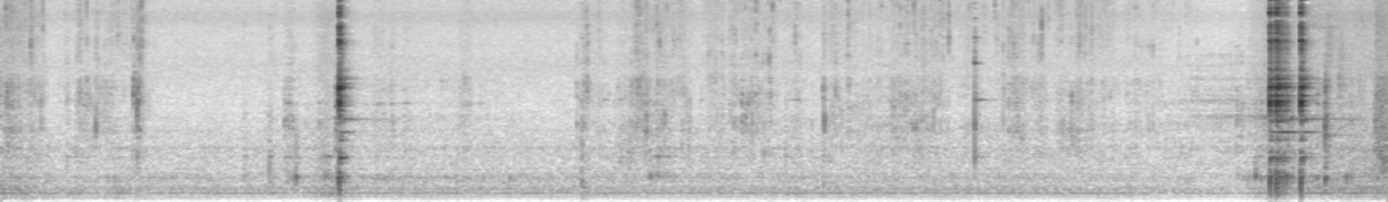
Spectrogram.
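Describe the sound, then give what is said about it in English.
Potato chips being tossed in a tablespoon of vegetable oil in a bowl: soft, faint squishing under mostly quiet, broken by two sharp clinks of a utensil against the bowl. “And some vegetable oil. All right, I'm putting the chips in the oil now.”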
